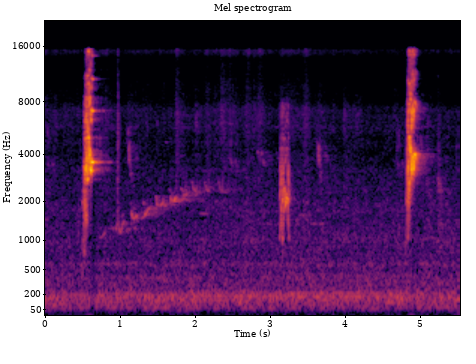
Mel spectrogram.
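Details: Harsh chip from a Javan myna, then a thin, slowly rising whistle lasting over a second, a softer buzzy note, and another loud chip, over low background hum.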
